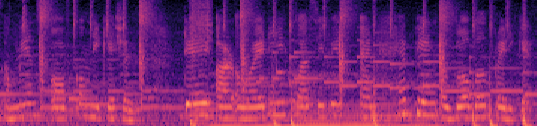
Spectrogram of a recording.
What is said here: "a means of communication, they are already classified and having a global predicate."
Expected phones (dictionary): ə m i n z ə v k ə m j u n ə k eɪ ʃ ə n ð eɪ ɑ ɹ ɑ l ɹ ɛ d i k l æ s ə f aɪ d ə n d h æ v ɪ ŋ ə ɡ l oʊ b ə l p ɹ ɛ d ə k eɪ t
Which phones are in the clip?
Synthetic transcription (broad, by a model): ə m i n s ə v k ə m j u n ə k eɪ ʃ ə n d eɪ ɑ ɹ ɑ l ɹ ɛ d i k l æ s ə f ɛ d ə n d h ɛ p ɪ ŋ ə ɡ l oʊ b ə l p ɹ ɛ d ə k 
